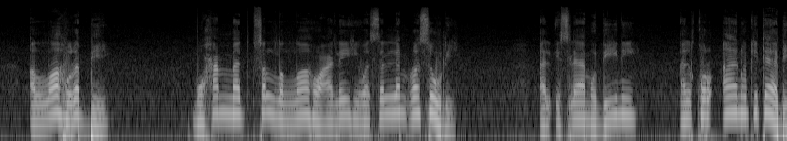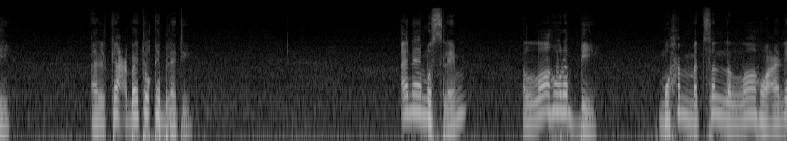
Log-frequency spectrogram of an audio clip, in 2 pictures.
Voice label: arabic basic listening practice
